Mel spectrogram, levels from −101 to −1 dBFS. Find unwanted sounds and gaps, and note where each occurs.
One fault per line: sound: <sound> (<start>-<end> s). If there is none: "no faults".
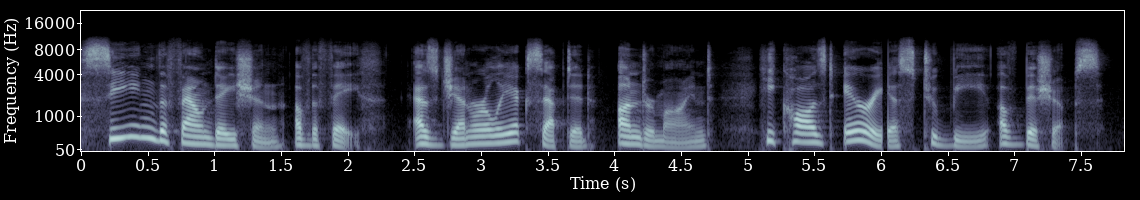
sound: dropout (6.0-6.1 s)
